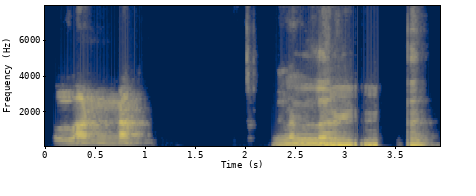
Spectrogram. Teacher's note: Here la is with the Chandra Bindu. Nasalized one.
